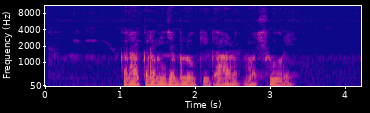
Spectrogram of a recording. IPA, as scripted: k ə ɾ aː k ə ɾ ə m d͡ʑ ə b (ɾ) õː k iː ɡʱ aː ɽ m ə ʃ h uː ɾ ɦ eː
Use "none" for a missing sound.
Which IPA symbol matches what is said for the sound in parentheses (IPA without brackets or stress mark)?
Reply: l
